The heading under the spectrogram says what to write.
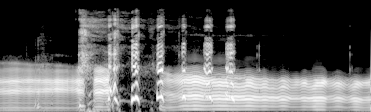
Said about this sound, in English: You're gargling my name. I've become a mouthwash. That's the sound my dog makes when we're playing tug of war with a sock.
